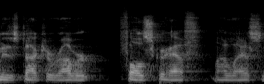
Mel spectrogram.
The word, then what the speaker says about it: Pfalzgraf: Robert Falsegraph. My last name is spelled P F A L Z G R A F.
